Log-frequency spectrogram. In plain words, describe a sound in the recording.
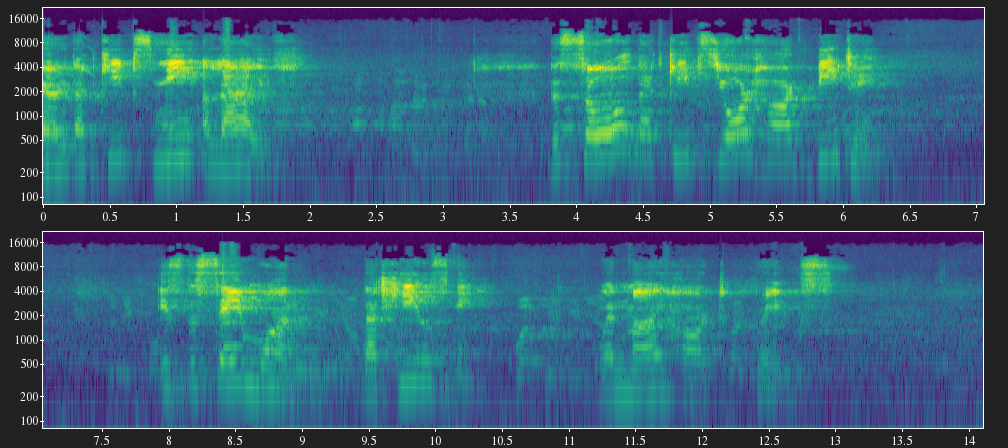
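A young woman recites with feeling into a microphone, heard outdoors over a loudspeaker.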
